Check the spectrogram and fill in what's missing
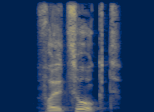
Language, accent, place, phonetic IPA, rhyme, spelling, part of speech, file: German, Germany, Berlin, [fɔlˈt͡soːkt], -oːkt, vollzogt, verb, De-vollzogt.ogg
- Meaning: second-person plural preterite of vollziehen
